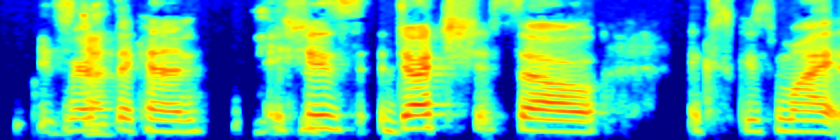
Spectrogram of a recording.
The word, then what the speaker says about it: Mirte Kaan: Oh, yeah, Mirte Kaan. Mirte Kaan. She's Dutch, so excuse my lousy pronunciation.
